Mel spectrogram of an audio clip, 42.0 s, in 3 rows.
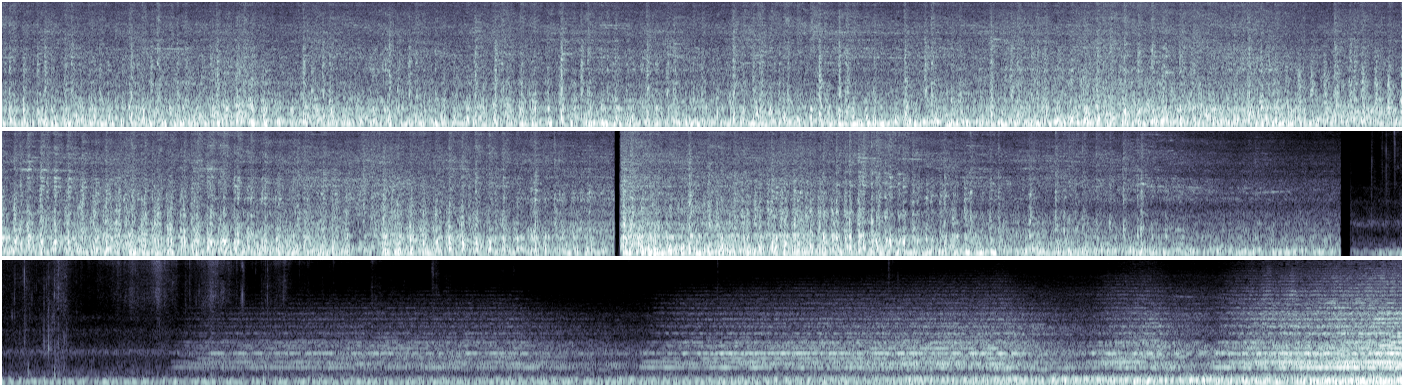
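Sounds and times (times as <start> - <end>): clickety-clack over rail joints: 0.0 - 26.7
train wheels rumbling: 0.0 - 35.9.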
